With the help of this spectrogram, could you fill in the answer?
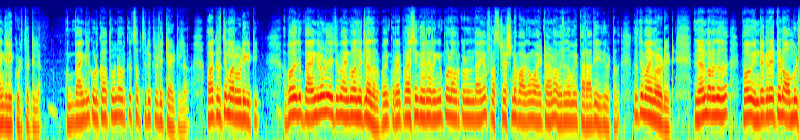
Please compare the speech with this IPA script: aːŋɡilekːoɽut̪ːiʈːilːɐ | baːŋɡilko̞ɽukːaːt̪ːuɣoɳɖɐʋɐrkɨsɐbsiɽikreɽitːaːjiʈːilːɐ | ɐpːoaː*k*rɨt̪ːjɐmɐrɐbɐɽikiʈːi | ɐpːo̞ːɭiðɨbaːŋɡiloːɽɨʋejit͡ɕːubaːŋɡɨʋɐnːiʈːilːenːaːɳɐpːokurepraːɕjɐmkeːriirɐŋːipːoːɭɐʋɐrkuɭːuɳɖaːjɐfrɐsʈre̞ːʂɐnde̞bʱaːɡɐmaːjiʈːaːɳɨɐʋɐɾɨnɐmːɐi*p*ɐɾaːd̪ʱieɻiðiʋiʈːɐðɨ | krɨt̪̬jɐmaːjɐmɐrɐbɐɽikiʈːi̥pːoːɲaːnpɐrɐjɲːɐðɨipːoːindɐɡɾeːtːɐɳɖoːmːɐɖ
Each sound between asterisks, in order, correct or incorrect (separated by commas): correct, correct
